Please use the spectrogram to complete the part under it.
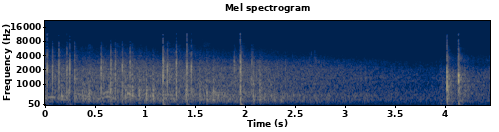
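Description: Gunfire cracks sharply in Gaza at night: scattered bursts of heavy machine-gun reports come early, then one loud isolated shot, and after a quieter stretch a close pair of sharp reports near the end.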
